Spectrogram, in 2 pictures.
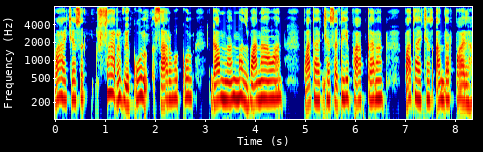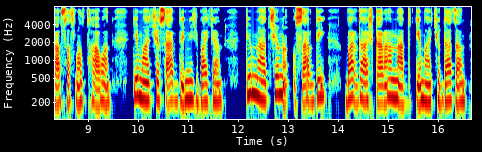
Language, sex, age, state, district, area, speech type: Kashmiri, female, 18-30, Jammu and Kashmir, Bandipora, rural, spontaneous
